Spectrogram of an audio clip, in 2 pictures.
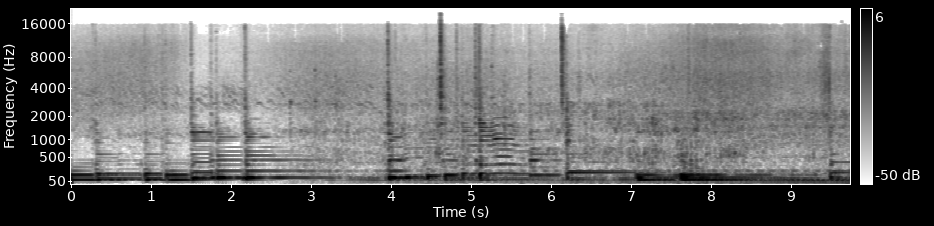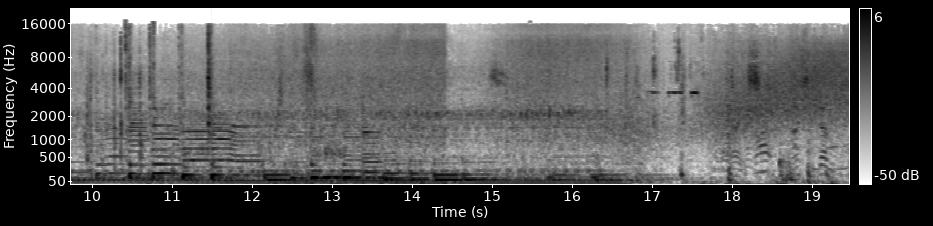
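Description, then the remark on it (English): A boat's engine rumbles low and steady as it comes in to land at a jetty on Orford Ness, a shingle spit, with water sloshing and lapping around the hull and faint knocks along the jetty. “Standing on the jetty, having just landed on Orford Ness.”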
